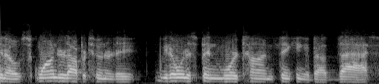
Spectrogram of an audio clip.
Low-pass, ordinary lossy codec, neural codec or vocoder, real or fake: 7.2 kHz; Opus, 64 kbps; none; real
